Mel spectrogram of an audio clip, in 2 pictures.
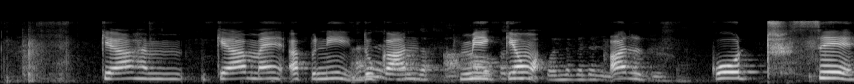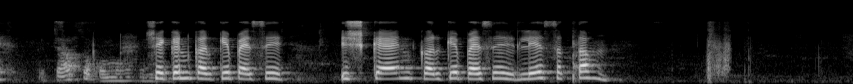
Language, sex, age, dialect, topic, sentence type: Hindi, female, 25-30, Awadhi Bundeli, banking, question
